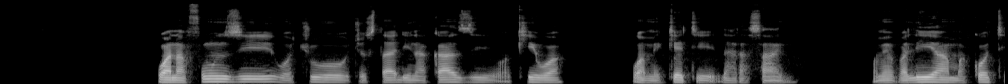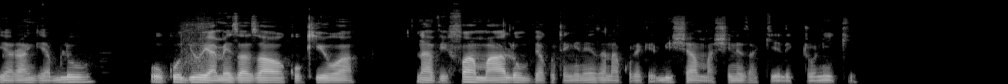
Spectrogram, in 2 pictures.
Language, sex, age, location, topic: Swahili, male, 36-49, Dar es Salaam, education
